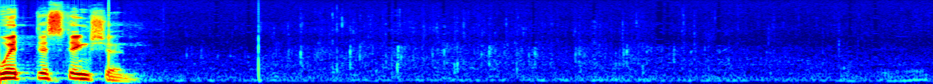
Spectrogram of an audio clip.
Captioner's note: applause and cheering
